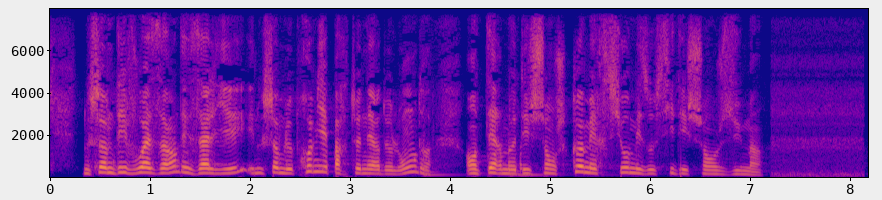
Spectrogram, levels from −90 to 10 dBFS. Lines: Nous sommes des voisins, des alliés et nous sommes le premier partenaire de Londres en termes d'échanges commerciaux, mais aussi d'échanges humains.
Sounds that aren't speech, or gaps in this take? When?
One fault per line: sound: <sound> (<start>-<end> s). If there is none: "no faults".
no faults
